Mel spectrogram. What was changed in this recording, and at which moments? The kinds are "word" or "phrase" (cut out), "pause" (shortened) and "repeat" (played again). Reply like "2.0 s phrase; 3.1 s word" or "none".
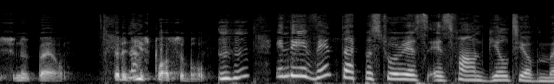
none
